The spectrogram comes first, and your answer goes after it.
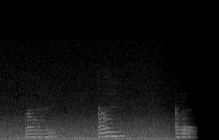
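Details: A chatty pet cat indoors gives three short meows spread over about three seconds, the first two slightly rising then falling, the last brief and clipped, over a steady low room hum.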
